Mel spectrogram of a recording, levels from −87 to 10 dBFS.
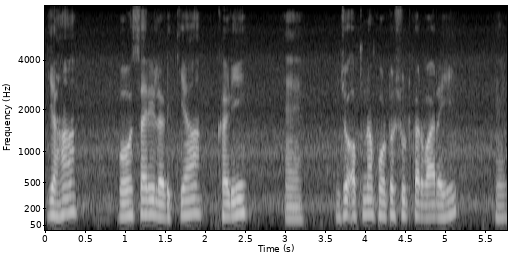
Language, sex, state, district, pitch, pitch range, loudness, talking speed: Hindi, male, Andhra Pradesh, Guntur, 140 Hz, 125-145 Hz, -20 LUFS, 135 wpm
